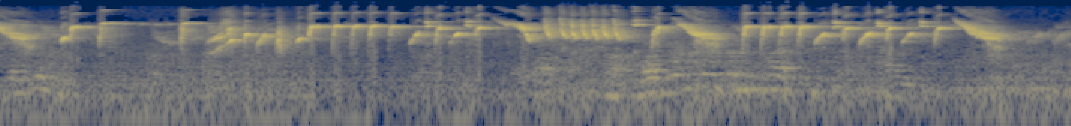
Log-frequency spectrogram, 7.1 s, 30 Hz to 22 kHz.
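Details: Competition recording of a Balkan goldfinch for the 2017 World Championship in Goldfinch Song: continuous energetic twittering, with rapid ticking trills, rising and falling chirps and brief buzzy passages throughout.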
